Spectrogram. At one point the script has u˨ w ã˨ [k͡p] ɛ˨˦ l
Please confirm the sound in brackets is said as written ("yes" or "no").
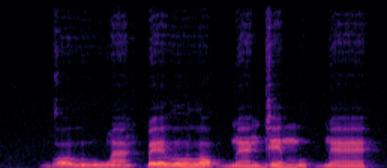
yes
